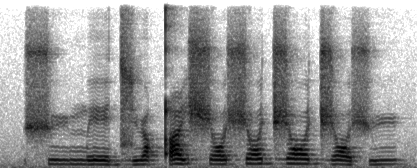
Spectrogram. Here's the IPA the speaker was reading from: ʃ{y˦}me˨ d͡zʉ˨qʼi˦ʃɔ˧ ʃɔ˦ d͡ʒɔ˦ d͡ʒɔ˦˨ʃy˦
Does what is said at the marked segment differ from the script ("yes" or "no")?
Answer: yes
